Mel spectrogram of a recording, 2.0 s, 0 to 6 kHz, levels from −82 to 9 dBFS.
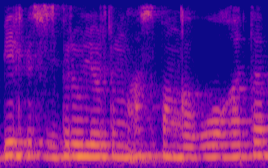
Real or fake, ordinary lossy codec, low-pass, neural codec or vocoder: real; Opus, 24 kbps; 5.4 kHz; none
